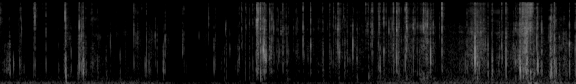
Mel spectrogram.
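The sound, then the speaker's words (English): Crinkling and tearing of plastic packaging as a TV streaming stick is unwrapped: many sharp, crackly bursts in an irregular run, with a brief lull partway through and no talking. “And we have... the stick itself. Okay. So I'm going to unwrap that first.”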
